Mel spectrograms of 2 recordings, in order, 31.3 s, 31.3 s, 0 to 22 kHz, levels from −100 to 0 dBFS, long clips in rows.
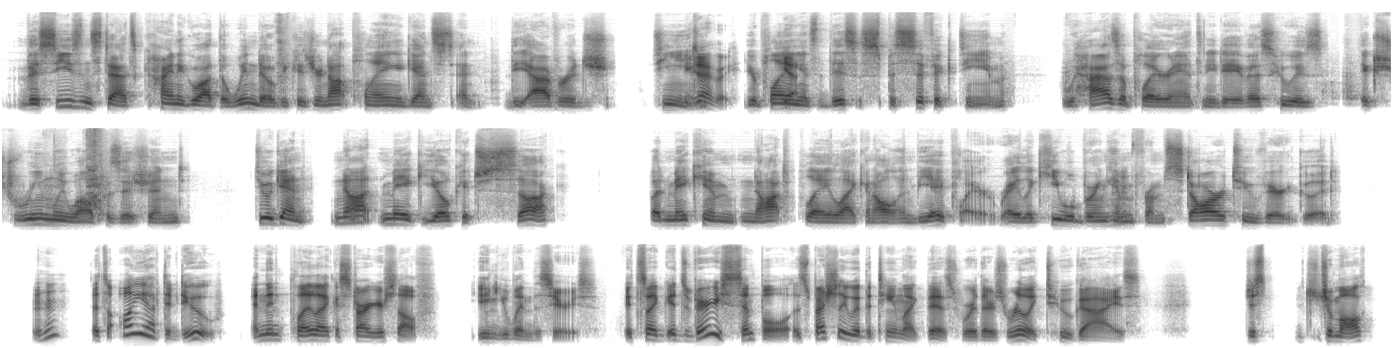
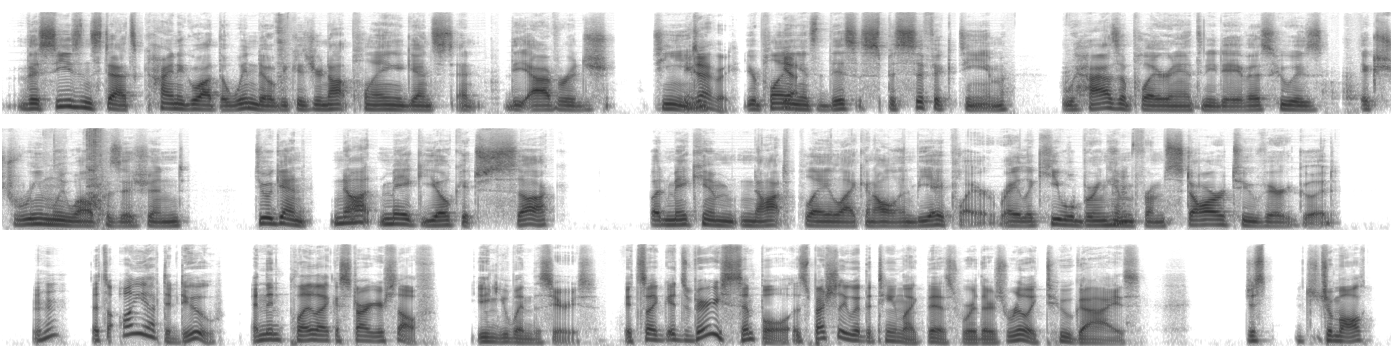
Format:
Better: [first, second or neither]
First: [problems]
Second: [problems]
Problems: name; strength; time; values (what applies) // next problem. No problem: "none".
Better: second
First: thin; somewhat; fading below 300 Hz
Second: none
